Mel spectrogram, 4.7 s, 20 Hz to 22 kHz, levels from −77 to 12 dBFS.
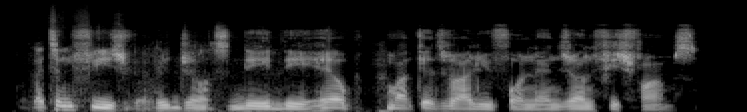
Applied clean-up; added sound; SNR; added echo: neural mask model DeepFilterNet 3.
